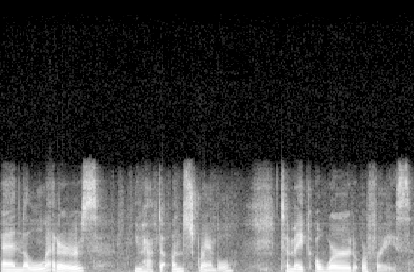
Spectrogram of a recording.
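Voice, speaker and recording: A woman hosting her own vlog in casual chat, a little hoarse from a scratchy throat, talking with frequent ums and self-corrections. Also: low voice, slow pace, a little mellow. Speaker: channel host. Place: her home in Sicily.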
